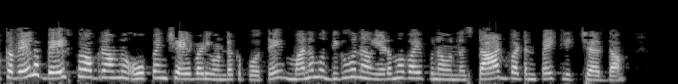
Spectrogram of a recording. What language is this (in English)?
Telugu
